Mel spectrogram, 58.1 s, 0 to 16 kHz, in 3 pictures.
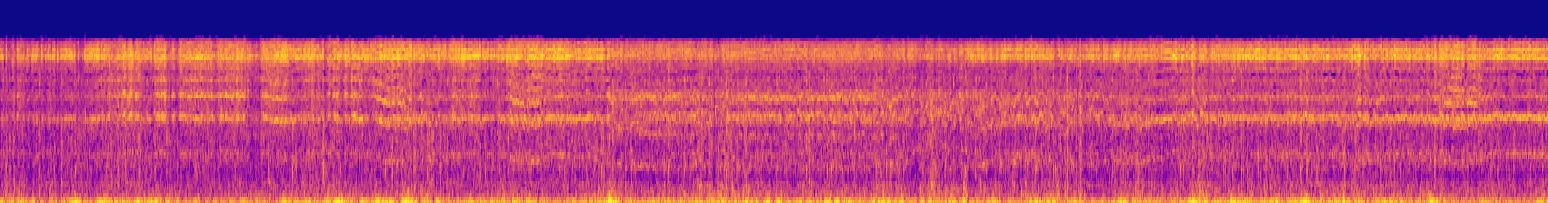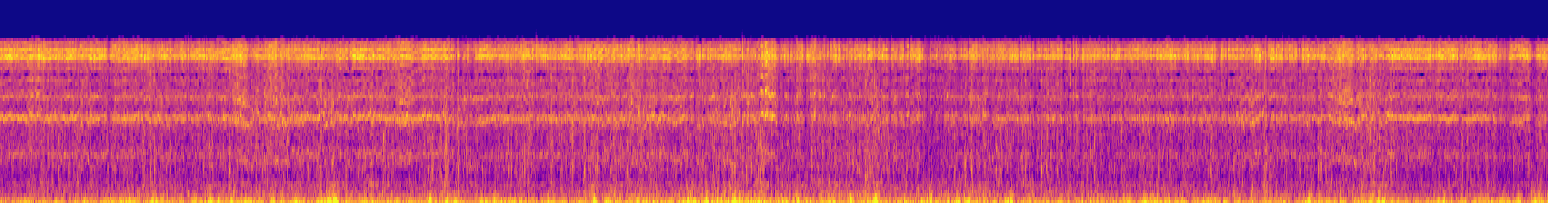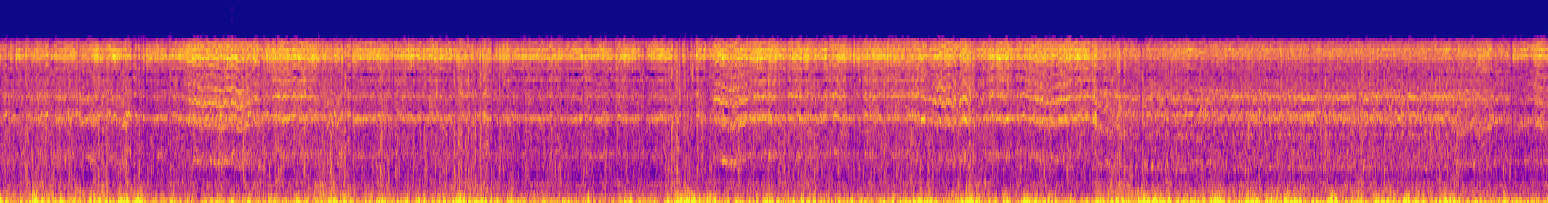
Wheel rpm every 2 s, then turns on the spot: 240, 230, 230, 230, 200, 190, 210, 220, 230, 220, 230, 230, 220, 230, 230, 230, 230, 230, 230, 230, 230, 230, 240, 230, 230, 230, 210, 190, 200.
none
